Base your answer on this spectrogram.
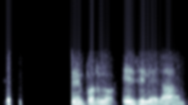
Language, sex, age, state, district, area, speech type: Telugu, male, 18-30, Andhra Pradesh, Palnadu, rural, conversation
